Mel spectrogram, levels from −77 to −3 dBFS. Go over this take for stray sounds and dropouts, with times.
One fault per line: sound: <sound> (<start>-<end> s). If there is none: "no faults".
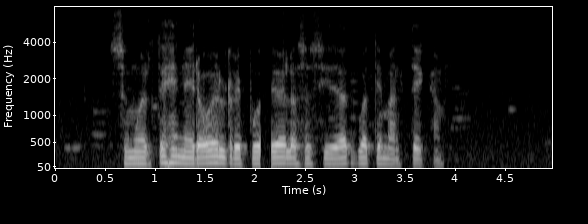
sound: dropout (2.0-2.2 s)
